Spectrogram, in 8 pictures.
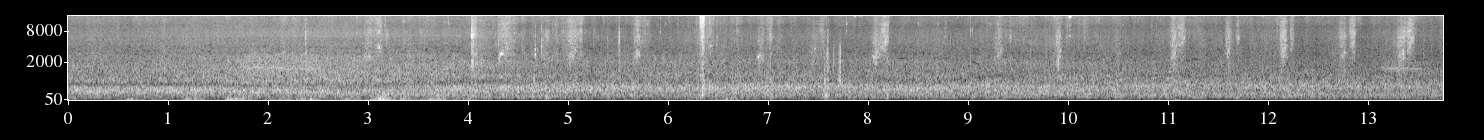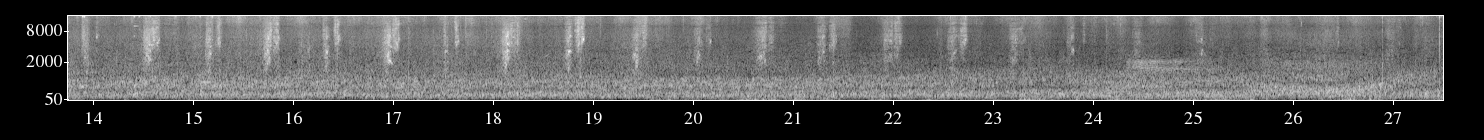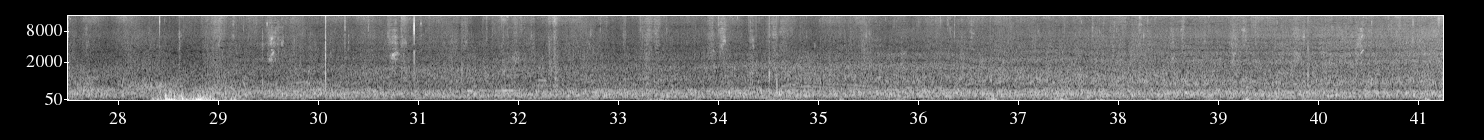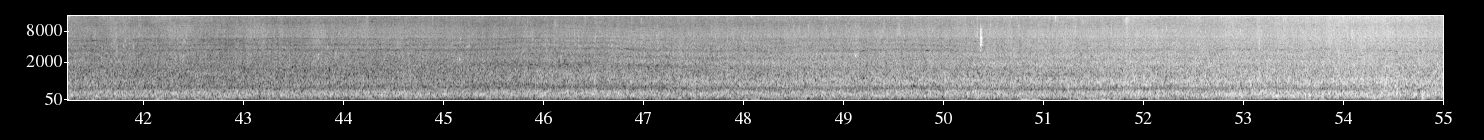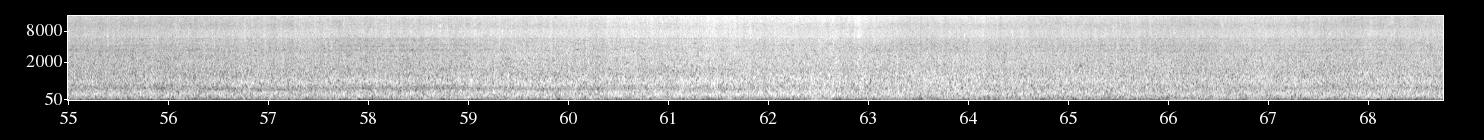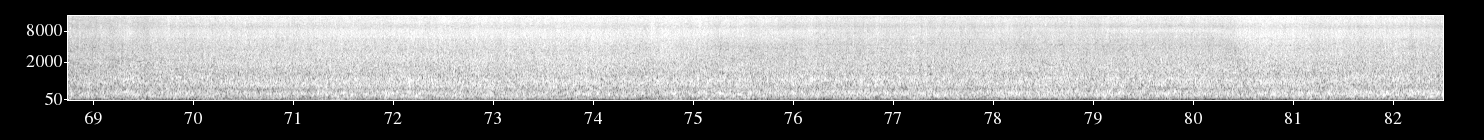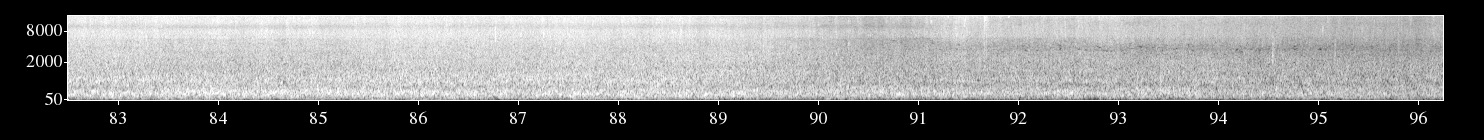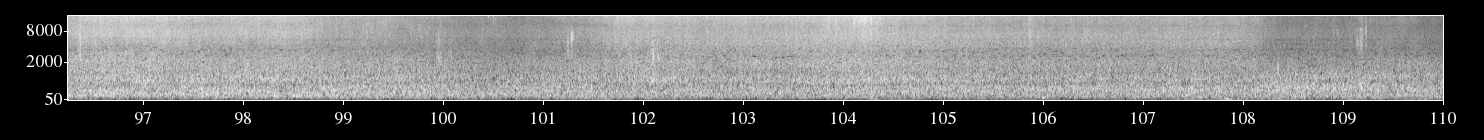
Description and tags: sound of a medium-sized stream near Tasiussak, Greenland. While I walk, the noise of my nylon trousers can also be heard. Some sheeps bleat in the distance.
